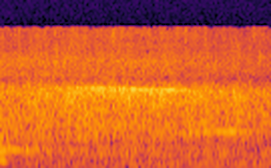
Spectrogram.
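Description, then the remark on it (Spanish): An audience applauds the Amway Business Institute in a dense, steady wash of many hands clapping, holding an even loudness for the full two seconds, with faint voices mixed underneath. “Un aplauso, por favor, para el Instituto de Negocios Amway, que ha avanzado un montón”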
